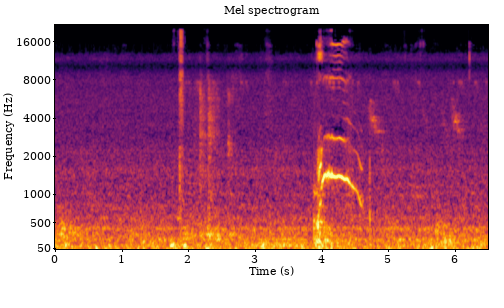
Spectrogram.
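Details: Domestic cat, an older female meeting newly adopted foster kittens in a shared room; a single rising-then-falling meow near the end, with a quiet household background.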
